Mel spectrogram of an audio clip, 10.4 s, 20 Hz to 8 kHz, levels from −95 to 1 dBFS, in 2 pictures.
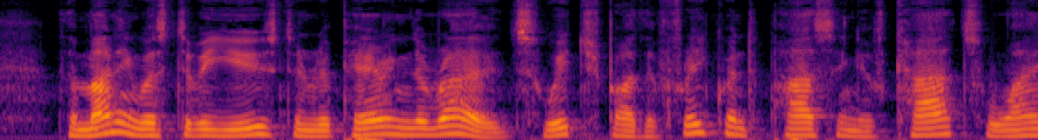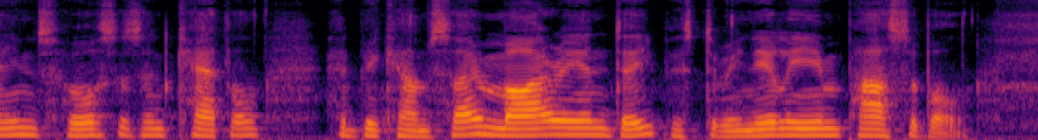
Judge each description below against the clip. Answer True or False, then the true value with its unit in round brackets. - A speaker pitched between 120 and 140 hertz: True (135 Hz)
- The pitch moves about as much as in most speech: False (2.3 semitones)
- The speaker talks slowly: False (185 wpm)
